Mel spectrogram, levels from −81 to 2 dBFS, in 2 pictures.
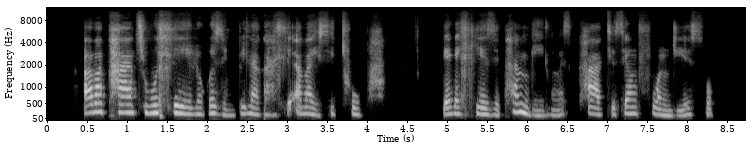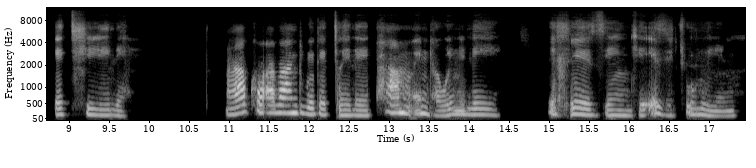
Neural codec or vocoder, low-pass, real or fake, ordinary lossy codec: codec, 32 kHz, 1.9 kbps, SNAC; 10.8 kHz; fake; AAC, 64 kbps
